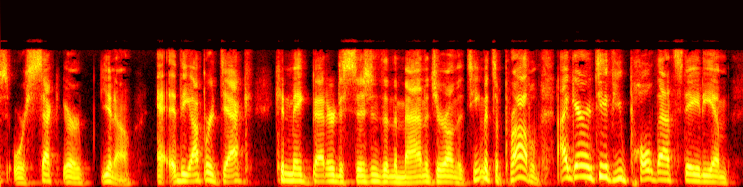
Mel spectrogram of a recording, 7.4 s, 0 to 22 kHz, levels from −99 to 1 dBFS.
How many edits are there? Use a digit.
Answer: 0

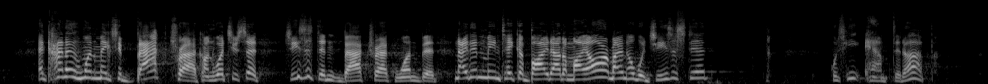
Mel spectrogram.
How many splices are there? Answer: 2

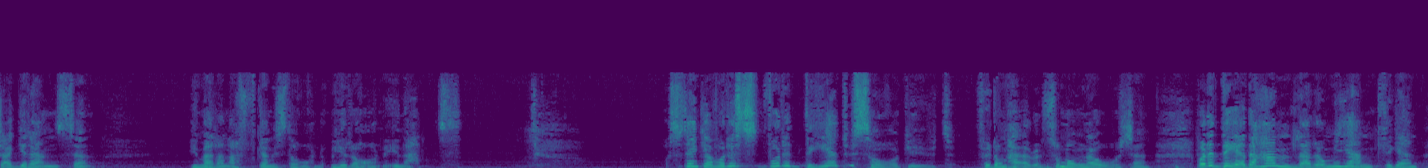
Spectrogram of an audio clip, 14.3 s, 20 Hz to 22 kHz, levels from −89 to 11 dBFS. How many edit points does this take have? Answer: 0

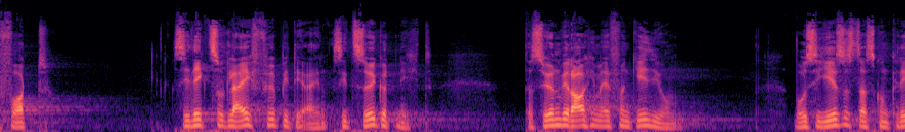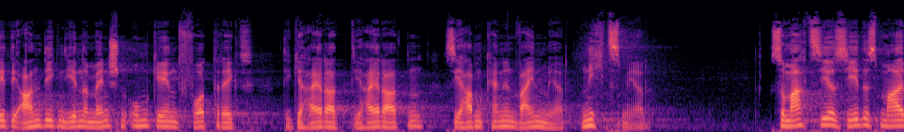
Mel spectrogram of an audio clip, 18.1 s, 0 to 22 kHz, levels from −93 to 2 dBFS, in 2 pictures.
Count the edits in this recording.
0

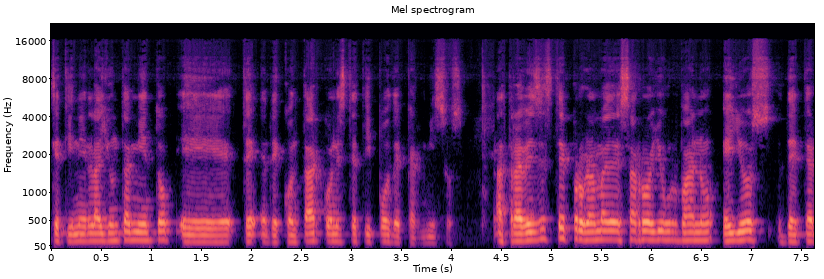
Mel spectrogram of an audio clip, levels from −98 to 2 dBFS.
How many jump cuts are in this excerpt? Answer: 2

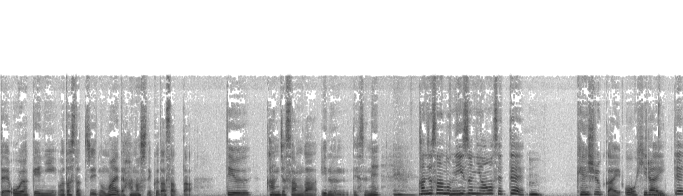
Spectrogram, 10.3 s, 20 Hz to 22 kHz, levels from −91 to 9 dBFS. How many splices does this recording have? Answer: 0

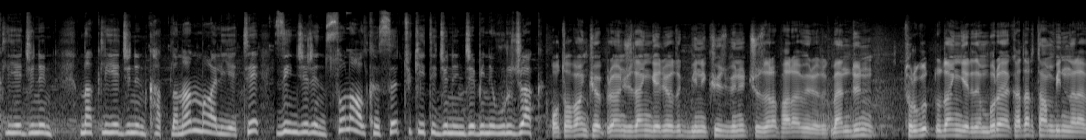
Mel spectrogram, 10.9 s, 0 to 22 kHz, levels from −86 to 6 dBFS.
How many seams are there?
0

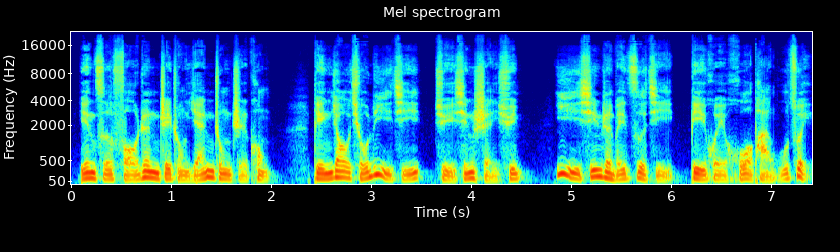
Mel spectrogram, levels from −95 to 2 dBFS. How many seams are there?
0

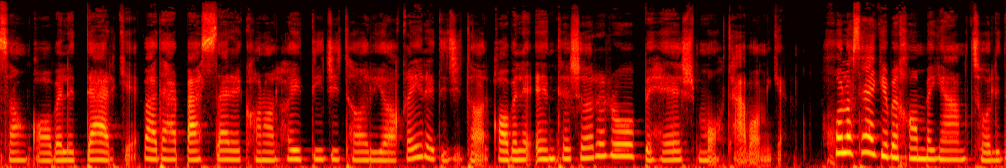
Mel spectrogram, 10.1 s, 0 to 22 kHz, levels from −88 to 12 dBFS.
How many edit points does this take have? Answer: 0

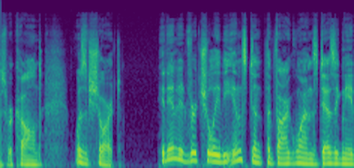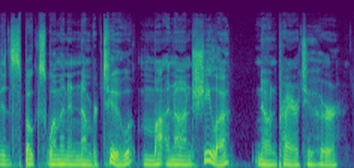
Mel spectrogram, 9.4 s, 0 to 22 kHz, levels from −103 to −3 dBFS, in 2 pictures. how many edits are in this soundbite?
1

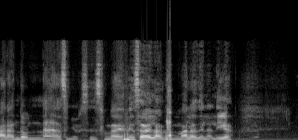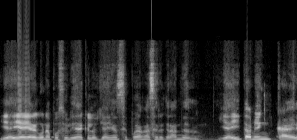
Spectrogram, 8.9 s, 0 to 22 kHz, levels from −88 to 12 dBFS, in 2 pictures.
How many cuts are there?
0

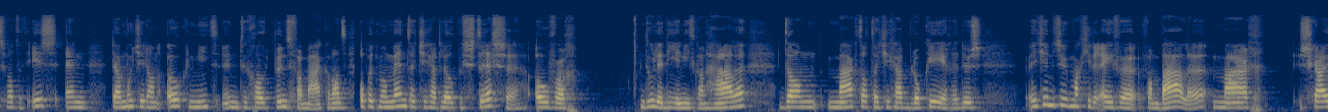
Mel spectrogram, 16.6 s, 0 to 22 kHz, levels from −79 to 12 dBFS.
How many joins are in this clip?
1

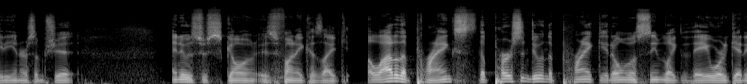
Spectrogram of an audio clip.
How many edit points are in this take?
2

